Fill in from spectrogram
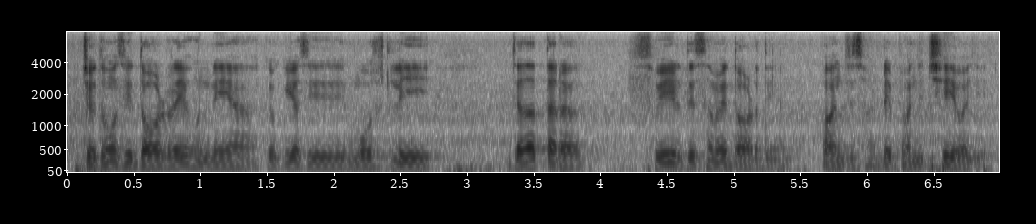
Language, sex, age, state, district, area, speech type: Punjabi, male, 18-30, Punjab, Barnala, rural, spontaneous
